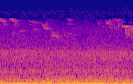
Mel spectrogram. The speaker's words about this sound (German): Ich habe jetzt das Auto mal vorbeifahren lassen. Es tut mir leid für das laute Geräusch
